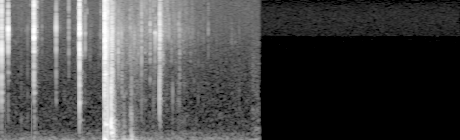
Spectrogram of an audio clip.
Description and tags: wood breaking
recording of breaking a dry wooden branch close to the microphone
